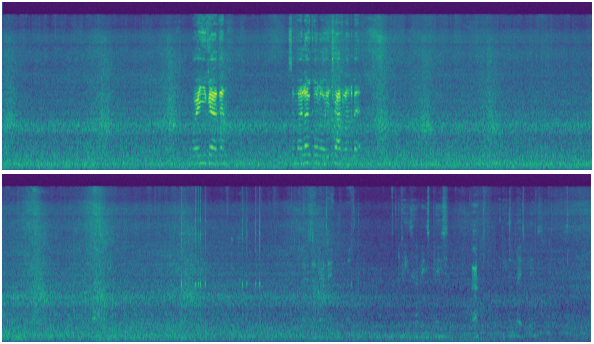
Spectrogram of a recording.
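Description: A car rumbles steadily along a road, quieting as it slows near the end.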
